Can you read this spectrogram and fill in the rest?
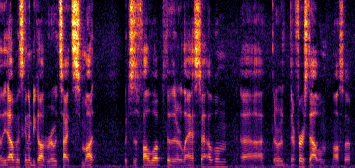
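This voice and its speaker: A man's voice: on the low side, background noise. A young man with a cold and a nasal voice, hosting a podcast in rambling casual chat full of fillers and restarts. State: has a cold. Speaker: podcast host.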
